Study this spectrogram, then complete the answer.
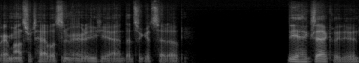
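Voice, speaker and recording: A man speaks quietly at a moderate pace. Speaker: gaming streamer. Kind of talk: live gameplay commentary.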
